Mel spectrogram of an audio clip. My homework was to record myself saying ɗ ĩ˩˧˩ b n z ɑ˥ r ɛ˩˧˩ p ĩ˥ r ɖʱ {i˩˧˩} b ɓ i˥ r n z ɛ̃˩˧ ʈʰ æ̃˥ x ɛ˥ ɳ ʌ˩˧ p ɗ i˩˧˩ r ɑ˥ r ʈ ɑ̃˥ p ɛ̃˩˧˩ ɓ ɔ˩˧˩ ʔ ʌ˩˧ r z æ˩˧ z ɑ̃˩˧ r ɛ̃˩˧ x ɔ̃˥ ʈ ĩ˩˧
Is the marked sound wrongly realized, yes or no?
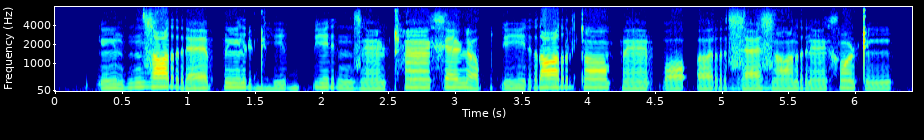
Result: yes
